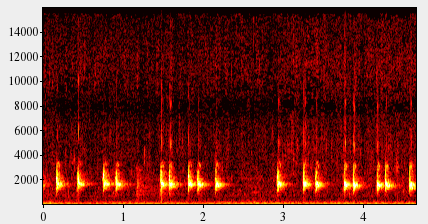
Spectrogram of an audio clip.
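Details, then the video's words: Sooty-headed bulbul singing busily as a model for training other bulbuls: clipped, bubbly mid-pitched notes in quick pairs and triplets, about twenty over a few seconds, with brief pauses and a faint low hum behind. "trucuk ribut gacor buat masteran trucuk lain"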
